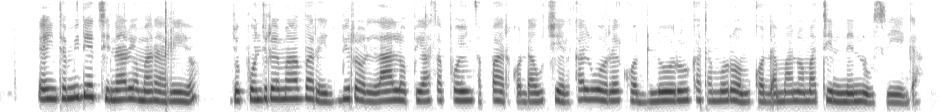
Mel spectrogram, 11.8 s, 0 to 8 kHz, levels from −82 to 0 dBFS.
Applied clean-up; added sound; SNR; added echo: neural mask model RNNoise.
